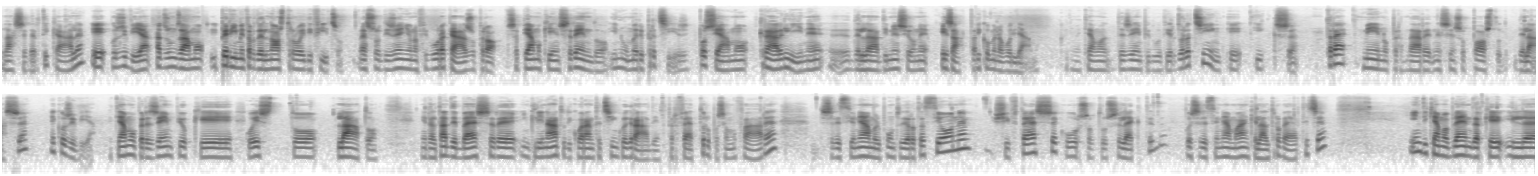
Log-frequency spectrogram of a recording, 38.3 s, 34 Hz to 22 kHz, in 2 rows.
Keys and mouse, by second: 15.2 e, 19.6 e, 22.8 click, 27.4-29.2 drag, 31.7 shift+s, 35.1-36.7 drag.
